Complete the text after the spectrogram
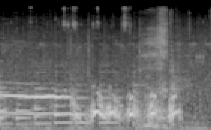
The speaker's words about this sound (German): Was braucht das Vieh so zu heulen, wenn ich spiele? Was brauchst du zu spielen, wenn der Hund heult? Lass mir den Hund in Ruhe. Er kann nichts dafür, er muss heulen. Er ist nämlich musikalisch veranlagt.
